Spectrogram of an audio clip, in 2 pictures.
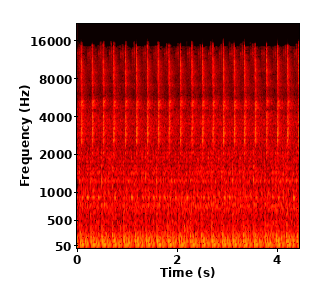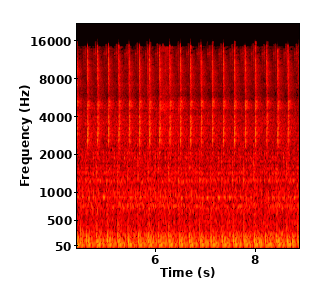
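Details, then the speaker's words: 1999 or 2000 Kawasaki Mule 550, first start after sitting 2-3 years, on half choke: steady sharp tapping about twice a second over a rough idle; owner suspects an upper-end knock, and it went away with throttle. "It's idling though. That's a start. To be honest, that kind of sounds like a knock from the upper end."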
